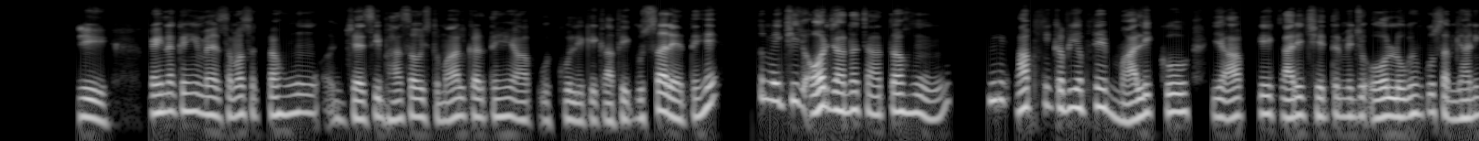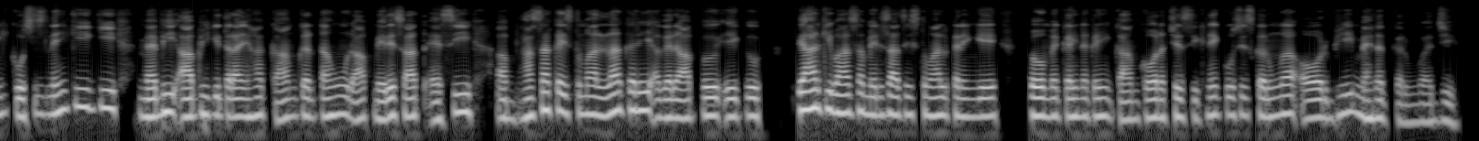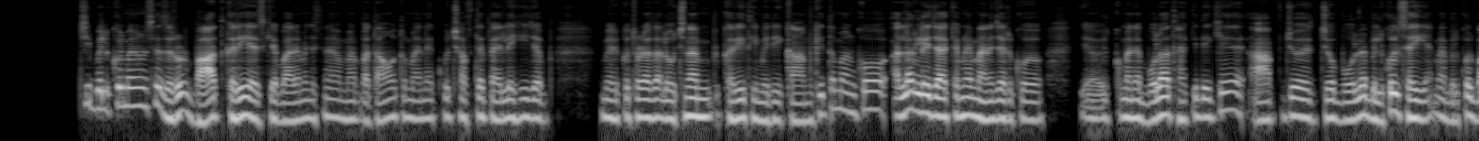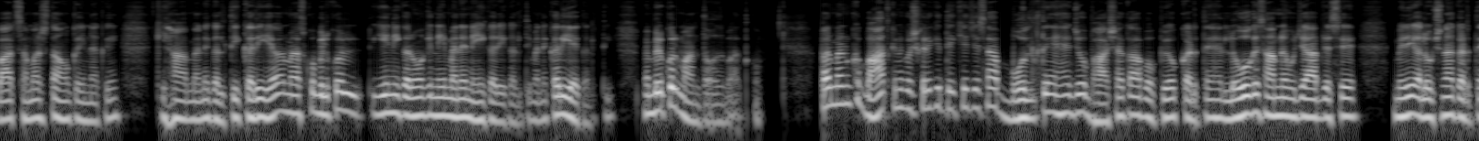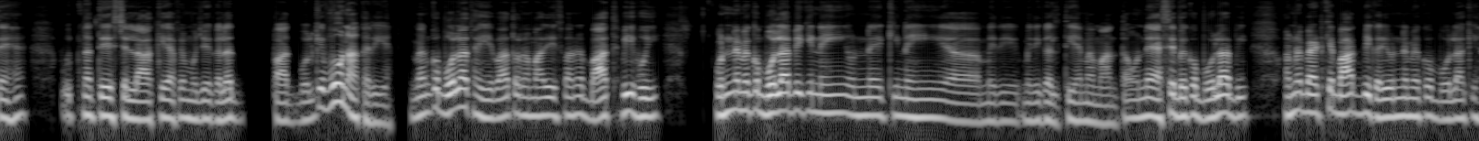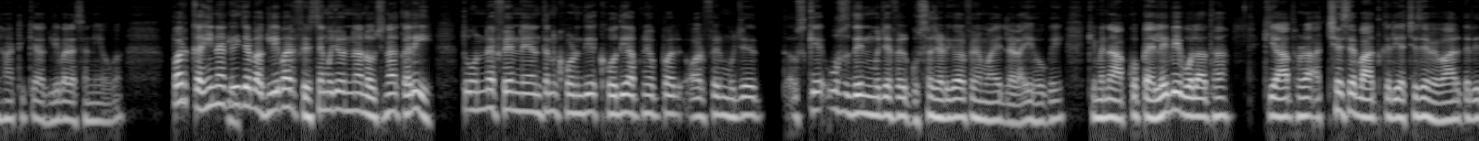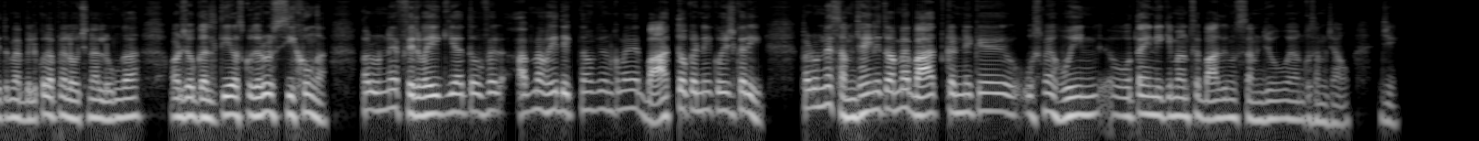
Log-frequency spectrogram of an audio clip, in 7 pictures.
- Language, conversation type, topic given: Hindi, advice, आलोचना पर अपनी भावनात्मक प्रतिक्रिया को कैसे नियंत्रित करूँ?
- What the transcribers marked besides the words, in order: in English: "मैनेजर"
